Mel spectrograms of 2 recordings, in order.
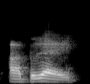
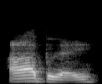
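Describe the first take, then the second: First: The stress is on the last syllable. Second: The stress is on the first syllable.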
